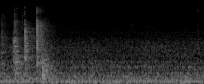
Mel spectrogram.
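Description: A few short clicks and rustles of cables and plastic connectors being handled inside a metal server chassis, in the first half second, then only a steady low hum.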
